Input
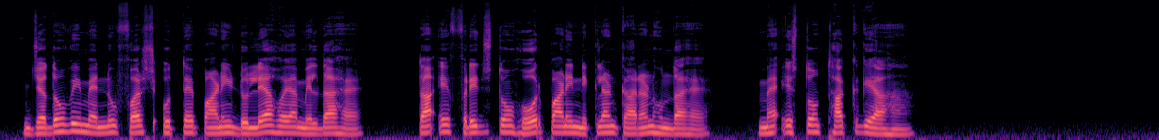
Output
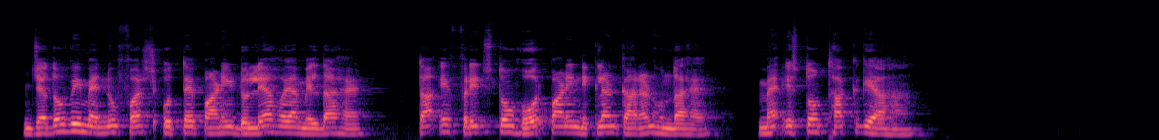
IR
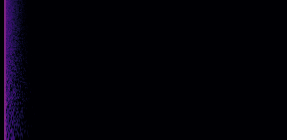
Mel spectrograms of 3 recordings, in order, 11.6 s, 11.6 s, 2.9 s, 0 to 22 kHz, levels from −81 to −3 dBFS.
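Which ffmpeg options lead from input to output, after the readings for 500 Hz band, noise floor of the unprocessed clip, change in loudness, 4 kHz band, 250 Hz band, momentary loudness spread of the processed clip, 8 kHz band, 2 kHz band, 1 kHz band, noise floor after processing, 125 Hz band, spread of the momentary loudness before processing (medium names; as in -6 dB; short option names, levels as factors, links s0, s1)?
+0.5 dB, -67 dBFS, 0.0 dB, +1.5 dB, -1.5 dB, 7 LU, -6.0 dB, +2.5 dB, 0.0 dB, under -85 dBFS, -6.0 dB, 7 LU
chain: -filter_complex "[0:a]lowpass=4100,bandreject=f=850:w=12,agate=range=0.126:threshold=0.00112:ratio=16:detection=peak,highpass=f=460:p=1,alimiter=limit=0.0891:level=0:latency=1:release=336,asplit=2[s0][s1];[s1]adelay=17,volume=0.422[s2];[s0][s2]amix=inputs=2:normalize=0,asplit=2[s3][s4];[1:a]atrim=start_sample=2205,afade=t=out:st=0.39:d=0.01,atrim=end_sample=17640[s5];[s4][s5]afir=irnorm=-1:irlink=0,volume=1.12[s6];[s3][s6]amix=inputs=2:normalize=0"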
